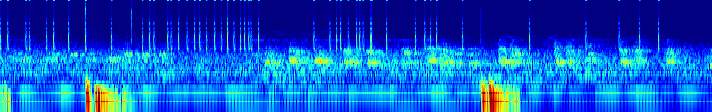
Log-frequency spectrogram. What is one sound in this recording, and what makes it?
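Short interface clicks tick as a game menu is scrolled.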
